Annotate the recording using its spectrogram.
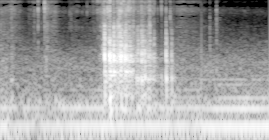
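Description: Brass cartridges spill and clatter onto wooden boards.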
